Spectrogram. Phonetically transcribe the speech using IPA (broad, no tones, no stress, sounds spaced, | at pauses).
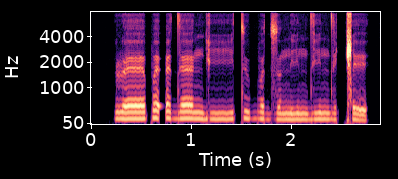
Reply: ɭ ɛː p ɛ ʔ ɛ d ɛː ŋ ɡ iː t ʉ b œ d͡z ɵ n i n d i n d e ǁ e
